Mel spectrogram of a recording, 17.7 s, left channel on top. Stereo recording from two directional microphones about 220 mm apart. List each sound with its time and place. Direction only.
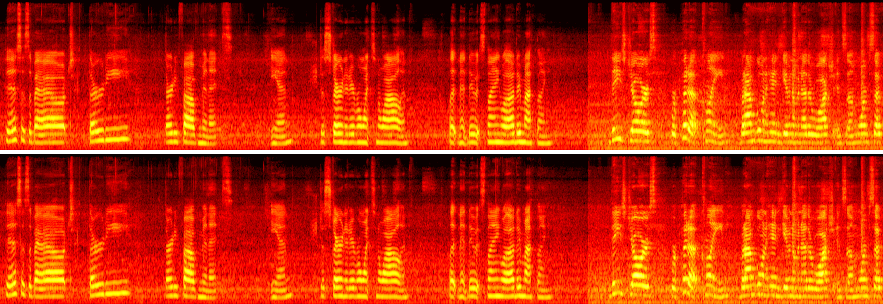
0.1 s a woman's voice: centre (ahead or behind)
5.4 s a woman's voice: centre (ahead or behind)
12.2 s speech: 20° left (ahead or behind)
